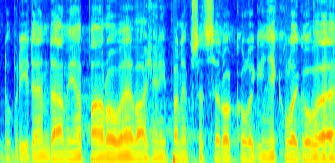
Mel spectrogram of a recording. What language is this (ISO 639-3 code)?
ces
